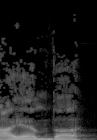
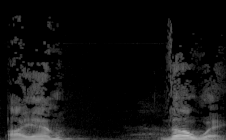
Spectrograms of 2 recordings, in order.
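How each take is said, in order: First: The stress falls on "way". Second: The stress falls on "the".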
